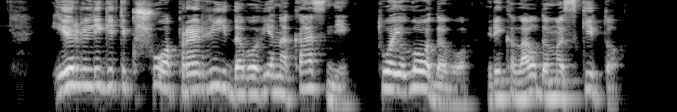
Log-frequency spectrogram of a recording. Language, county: Lithuanian, Vilnius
